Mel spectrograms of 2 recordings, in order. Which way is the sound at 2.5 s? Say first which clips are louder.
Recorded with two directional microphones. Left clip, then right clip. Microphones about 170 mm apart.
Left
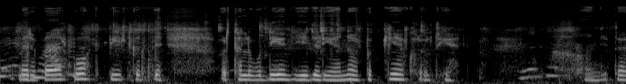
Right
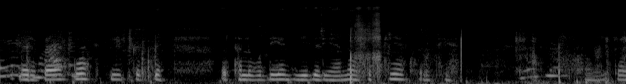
Left 8 dB; 15° left (ahead or behind).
